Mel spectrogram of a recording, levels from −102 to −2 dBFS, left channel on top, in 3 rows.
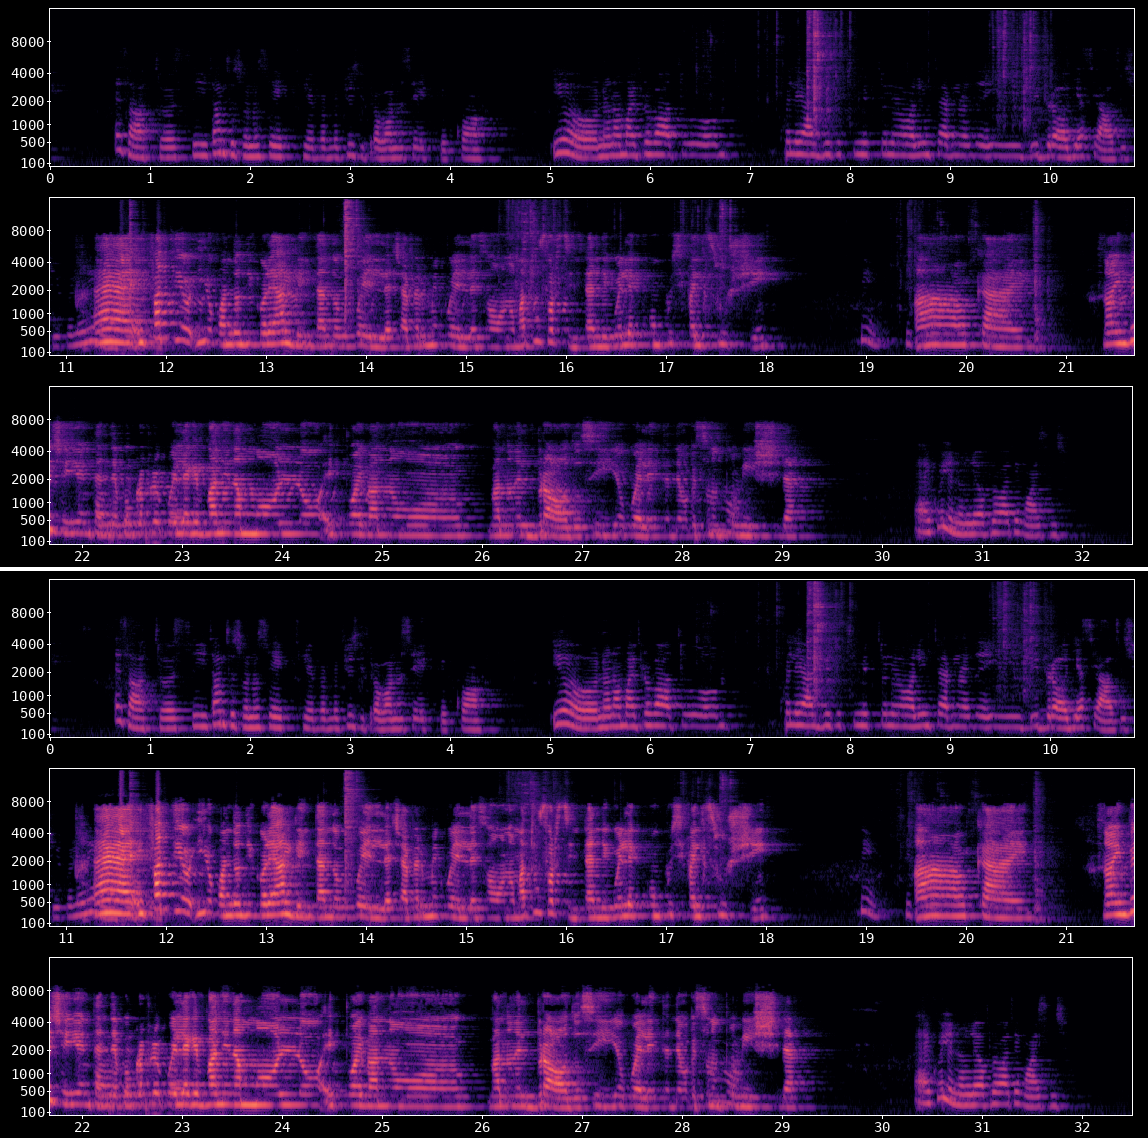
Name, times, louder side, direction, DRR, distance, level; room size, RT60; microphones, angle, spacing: voice 1, 0.6-4.3 5.0-6.8 7.3-11.9 12.6-12.7 18.9-19.2 19.6-19.7 22.0-23.1 28.2-28.7 30.3-31.9, right 3 dB, 45° right, 8 dB, 0.8 m, -51 dB
sound 1, 6.4-8.1 8.8-8.9 9.3-10.4 11.5-11.8 12.7-12.8 13.3-14.1 14.8-14.9 15.3-16.2 16.5-18.0 19.2-20.8 21.4-21.9, left 3 dB, 20° left, 2.6 m, -56 dB
voice 2, 11.1-18.0 19.5-20.7 21.4-25.8 26.1-29.2, right 5 dB, 80° right, 9 dB, 1.1 m, -39 dB
28.5 x 12.0 x 3.5 m, 0.71 s
head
